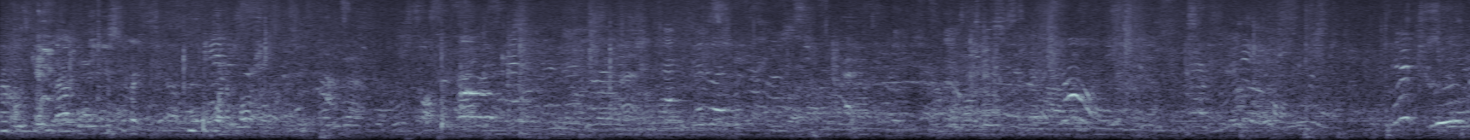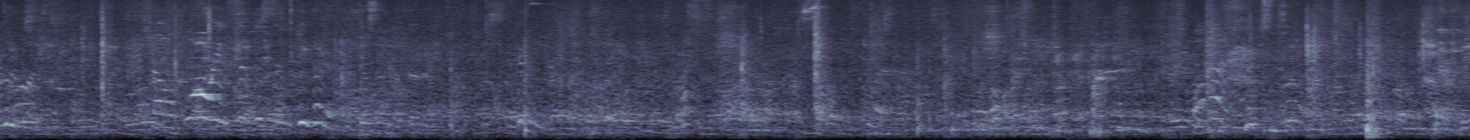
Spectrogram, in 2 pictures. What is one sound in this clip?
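Several men murmur and talk nearby.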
